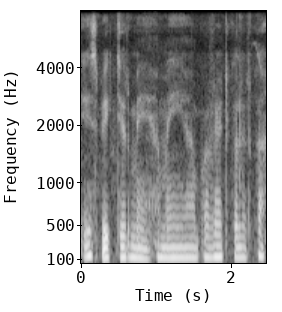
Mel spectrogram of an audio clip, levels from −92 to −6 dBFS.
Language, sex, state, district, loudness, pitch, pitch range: Hindi, male, Himachal Pradesh, Shimla, -18 LUFS, 120 Hz, 120-125 Hz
